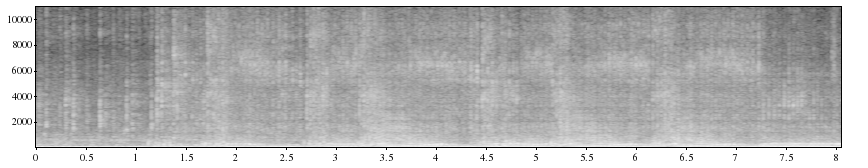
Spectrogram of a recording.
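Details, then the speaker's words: 1999 Harley-Davidson Sportster 1200 with S&S Super E carb after cleaning and replacing the accelerator pump, the suspected issue: lumpy V-twin beat revs up and drops back cleanly, no spitting or stumble on throttle; normal running after repair. "Okay. You can't tell me you don't love that sound. That is a 1999 uh Harley-Davidson Sportster 1200 with an SNS carb."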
